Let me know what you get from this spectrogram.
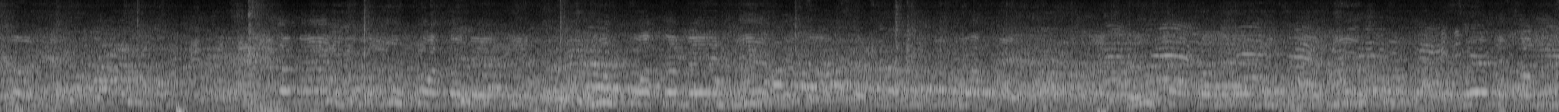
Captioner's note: crowd cheering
